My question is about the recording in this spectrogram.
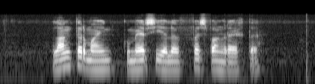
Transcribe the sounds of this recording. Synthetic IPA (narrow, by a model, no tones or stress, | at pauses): lɐŋtərməjnkumærʃieləfəsfɐŋræχtə̰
